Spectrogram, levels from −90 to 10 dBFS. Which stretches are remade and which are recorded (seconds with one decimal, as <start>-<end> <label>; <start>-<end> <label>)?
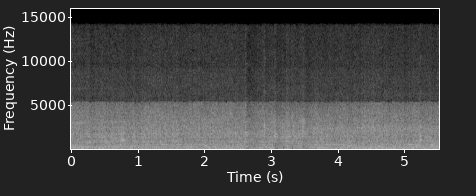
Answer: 0.0-0.6 recorded; 0.6-1.3 remade; 1.3-3.2 recorded; 3.2-3.9 remade; 3.9-5.5 recorded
